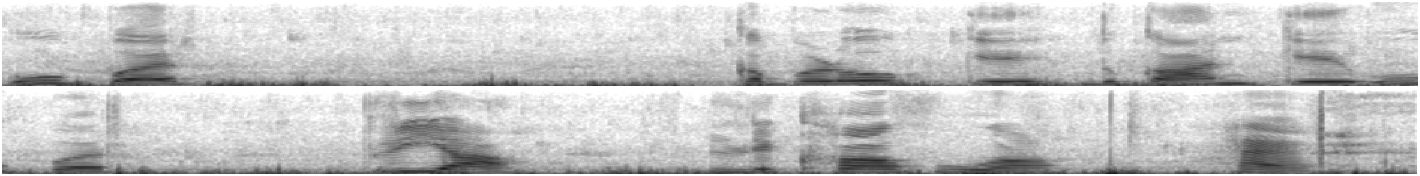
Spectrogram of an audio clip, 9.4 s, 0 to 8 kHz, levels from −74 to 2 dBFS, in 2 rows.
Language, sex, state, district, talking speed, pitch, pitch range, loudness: Hindi, female, Madhya Pradesh, Dhar, 65 wpm, 255 Hz, 235-285 Hz, -18 LUFS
